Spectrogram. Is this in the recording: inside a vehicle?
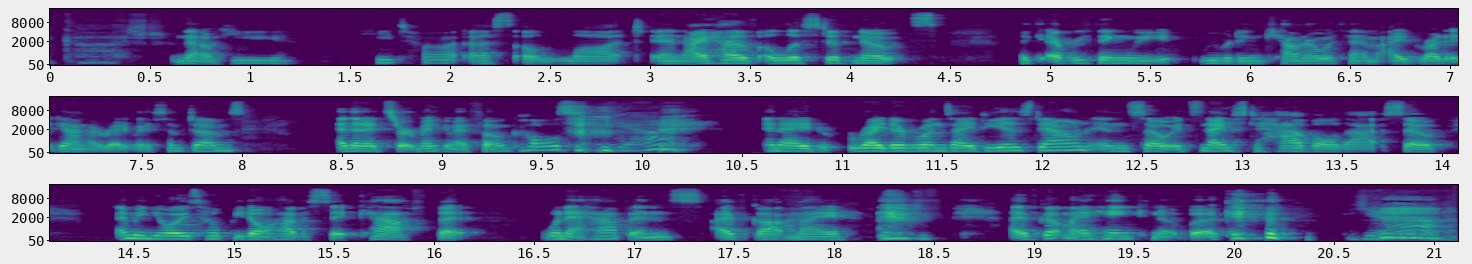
no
